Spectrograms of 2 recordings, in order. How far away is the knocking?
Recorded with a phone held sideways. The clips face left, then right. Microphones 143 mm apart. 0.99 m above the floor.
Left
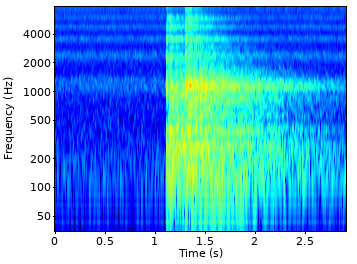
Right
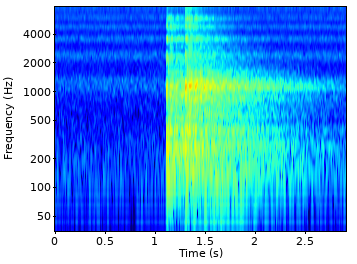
About 9 m.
